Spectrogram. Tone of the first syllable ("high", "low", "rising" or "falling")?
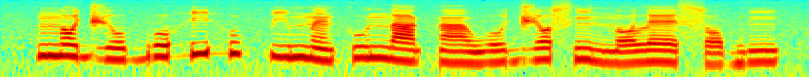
high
